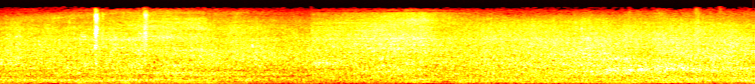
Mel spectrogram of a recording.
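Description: Steady road traffic: cars running past, with a vehicle's low engine hum under the tyre noise.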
